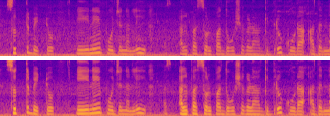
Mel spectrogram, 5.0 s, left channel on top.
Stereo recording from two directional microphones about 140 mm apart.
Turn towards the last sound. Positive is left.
turn(degrees=-15)  # may be behind; listen again after turning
